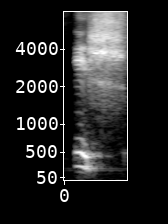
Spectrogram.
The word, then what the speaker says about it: ich: So this is ish. Okay, CH is pronounced as sh, and ish means I.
